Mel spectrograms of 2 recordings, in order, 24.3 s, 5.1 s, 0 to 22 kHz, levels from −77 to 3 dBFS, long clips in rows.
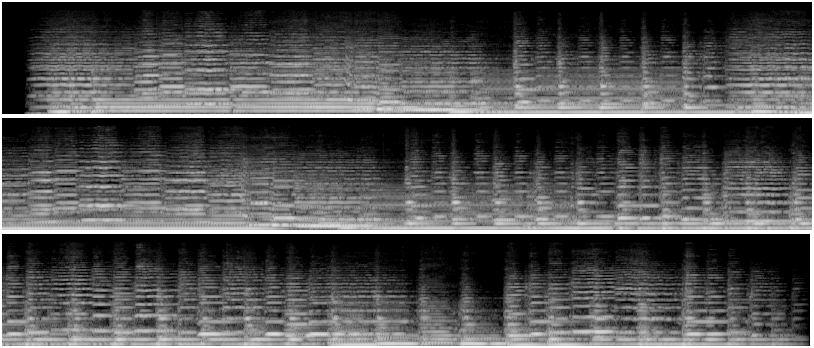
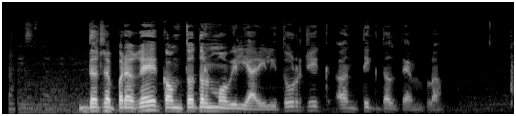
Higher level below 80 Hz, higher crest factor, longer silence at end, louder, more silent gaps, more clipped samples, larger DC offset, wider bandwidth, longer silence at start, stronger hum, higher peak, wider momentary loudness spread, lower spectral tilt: first, -22 dBFS vs -62 dBFS; second, 12 dB vs 20 dB; second, 0.05 s vs 0.75 s; about the same, -16 LUFS vs -18 LUFS; neither; neither; neither; about the same, 12 kHz vs 11 kHz; second, 0.25 s vs 0.8 s; neither; second, -4 dBFS vs 0 dBFS; second, 5 LU vs 22 LU; first, -7 dB/octave vs -4 dB/octave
